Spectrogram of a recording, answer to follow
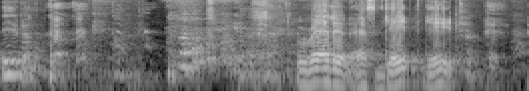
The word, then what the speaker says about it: gate: transcribing Sanskrit sounds uh all the vowels are pronounced so g a t e is gate not gate just to avoid the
